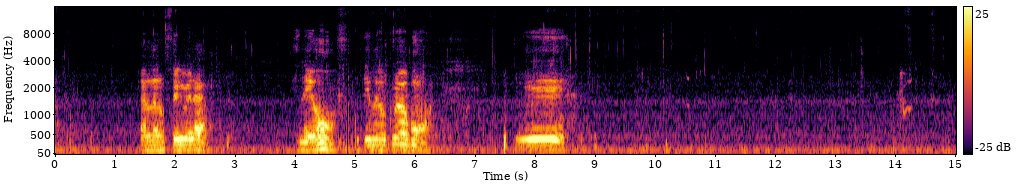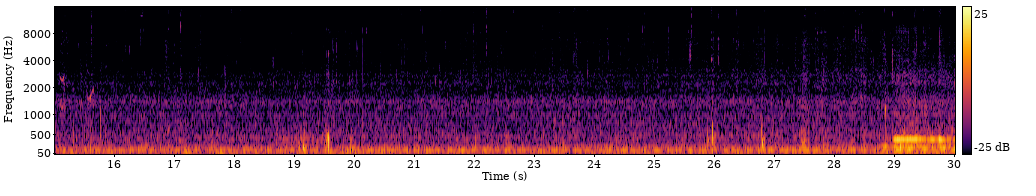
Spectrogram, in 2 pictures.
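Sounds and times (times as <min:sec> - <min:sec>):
puppies lapping and smacking food: 0:00.0 - 0:30.0
steady low hum: 0:00.0 - 0:30.0
short pitched sound: 0:28.8 - 0:30.0.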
